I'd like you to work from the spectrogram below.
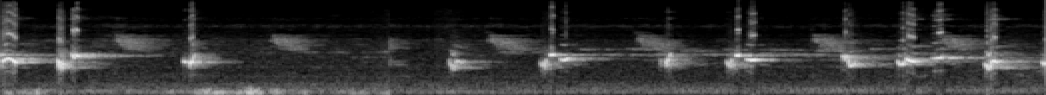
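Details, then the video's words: Straw-headed bulbul in full, lively song, used as a lure to get reluctant bulbuls singing: rich, gurgling warbled phrases repeated in quick succession, with bright slurred notes and sharp high clicks, over a faint low rumble. "KICAU TRUCUKAN GACOR ROPEL PANJANG AMPUH UNTUK PANCINGAN TRUCUK SUSAH BUNYI"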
